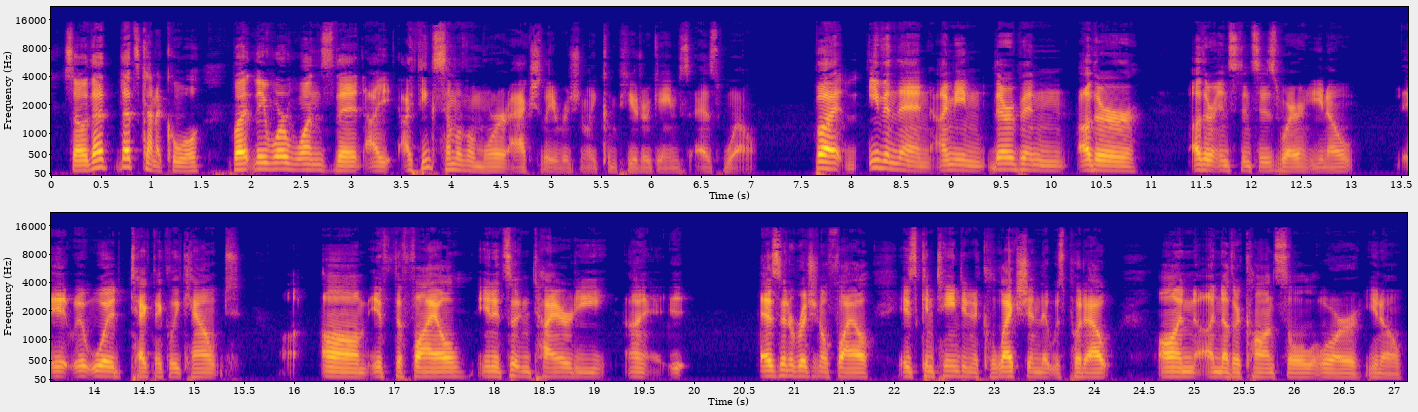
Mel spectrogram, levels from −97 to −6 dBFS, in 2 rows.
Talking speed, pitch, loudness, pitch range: 155 wpm, 110 Hz, -23 LUFS, 100-120 Hz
